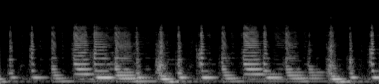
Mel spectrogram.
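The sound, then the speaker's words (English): An electric guitar riff played through compression, delay and reverb, with steady picked chords and sustained notes trailing into echoes, fairly loud with no talking. “Compressor, delay, reverb.”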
